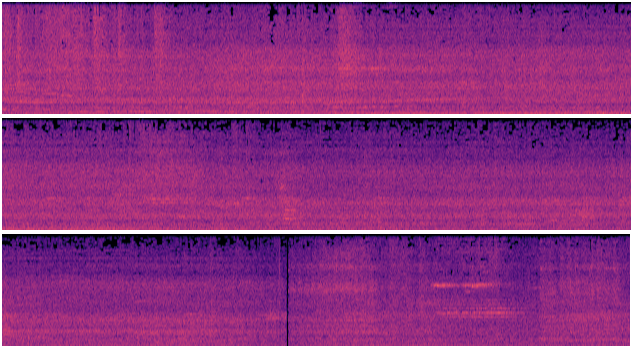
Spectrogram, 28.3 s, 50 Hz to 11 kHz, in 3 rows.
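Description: An LRT Line 1 light-rail train pulling out of an elevated station: a low rumble that swells over the first several seconds and then slowly fades as the train moves off, with a short rising whine near the start.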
